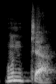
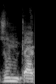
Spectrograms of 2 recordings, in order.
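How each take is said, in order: First: The word begins with an h sound. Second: The word begins with a j sound. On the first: The speaker calls it right. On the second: The speaker calls it wrong.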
